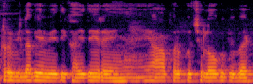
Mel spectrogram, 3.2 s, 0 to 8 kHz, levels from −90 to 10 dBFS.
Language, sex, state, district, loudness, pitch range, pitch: Hindi, male, Haryana, Rohtak, -15 LUFS, 120-130 Hz, 125 Hz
